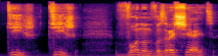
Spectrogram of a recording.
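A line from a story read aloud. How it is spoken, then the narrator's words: Stifled loud whisper. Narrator (Russian): проговорила сдавленным громким шепотом хористка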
